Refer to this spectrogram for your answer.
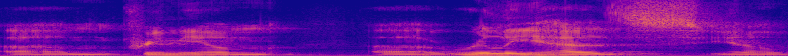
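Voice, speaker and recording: Over music in the background and audible room echo, a man speaks with monotone, flat intonation. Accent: American. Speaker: keynote speaker, denim industry. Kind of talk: conference keynote talk. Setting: conference stage with audience. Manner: many fillers, halting.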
